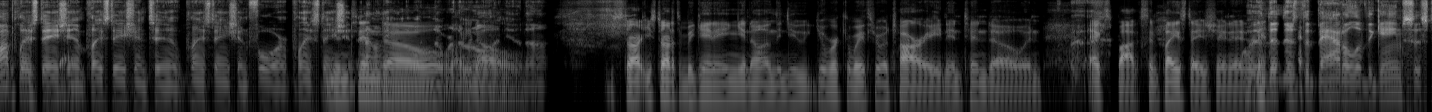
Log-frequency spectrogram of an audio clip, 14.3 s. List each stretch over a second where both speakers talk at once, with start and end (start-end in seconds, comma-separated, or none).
3.3-5.3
